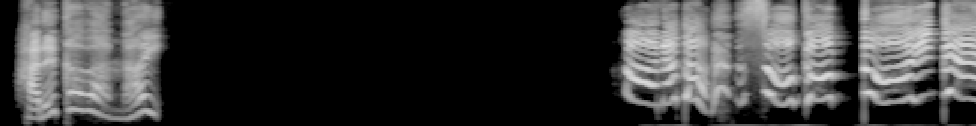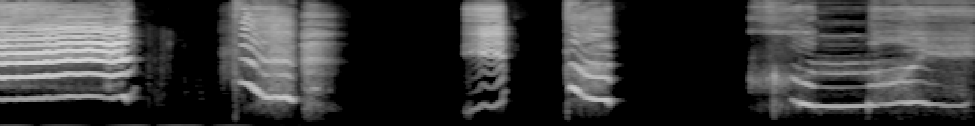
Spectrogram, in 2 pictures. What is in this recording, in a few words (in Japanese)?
voiceactor woman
